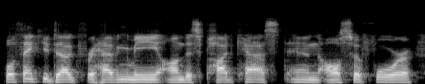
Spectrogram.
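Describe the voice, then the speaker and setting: A middle-aged man from Ecuador, a pastor being interviewed, telling his story in a measured, reflective way. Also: lowish voice, completely flat delivery, darkish tone, no echo, dull audio. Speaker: Spanish ministry pastor, guest. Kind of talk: conversational interview.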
